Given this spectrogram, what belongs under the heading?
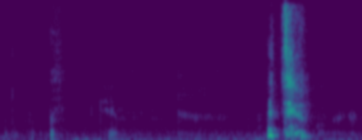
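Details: Acted sneeze demonstration of types of sneezes around people: a quick staged double burst after soft voices, an imitation rather than a real sneeze.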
